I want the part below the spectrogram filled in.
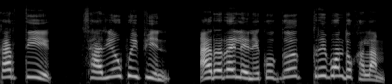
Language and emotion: Bodo, angry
